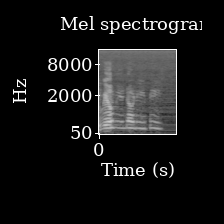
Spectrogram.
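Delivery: high, soft, mocking put-on voice pitched way up.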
